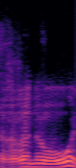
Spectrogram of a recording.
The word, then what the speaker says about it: Renaud: last name is spelled Renaud, and it's Renaud. It's French Canadian, and it's often accompanied with my religious moniker OMI, Oblates of Mary Immaculate.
